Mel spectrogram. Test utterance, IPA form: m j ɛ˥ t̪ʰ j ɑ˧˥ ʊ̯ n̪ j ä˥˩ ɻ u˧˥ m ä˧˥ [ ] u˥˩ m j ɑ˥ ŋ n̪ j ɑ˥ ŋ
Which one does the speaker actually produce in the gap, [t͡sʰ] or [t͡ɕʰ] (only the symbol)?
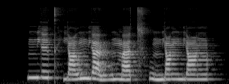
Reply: t͡sʰ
